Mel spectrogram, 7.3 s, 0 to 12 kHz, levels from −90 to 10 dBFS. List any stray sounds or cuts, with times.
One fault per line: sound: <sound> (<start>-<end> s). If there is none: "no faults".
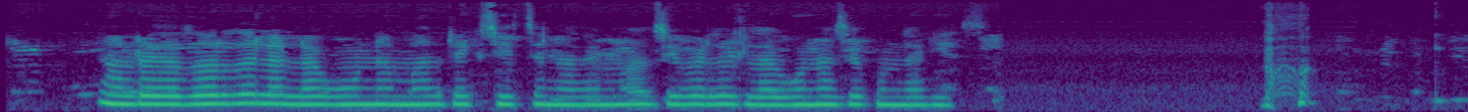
sound: throat clearing (6.3-6.6 s)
